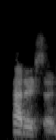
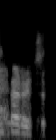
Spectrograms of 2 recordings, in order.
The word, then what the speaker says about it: Pederson: But just look up, how do you pronounce his last name? Is it Pederson? Pederson, yeah, Tommy Pederson.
